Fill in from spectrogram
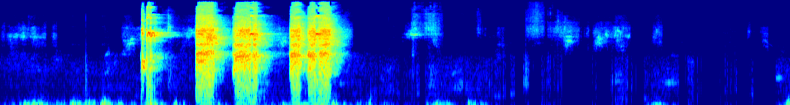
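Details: Black francolin calling: four loud, harsh, grating bursts in quick succession over about two seconds, with low rumbling background noise and faint voices before and after.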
